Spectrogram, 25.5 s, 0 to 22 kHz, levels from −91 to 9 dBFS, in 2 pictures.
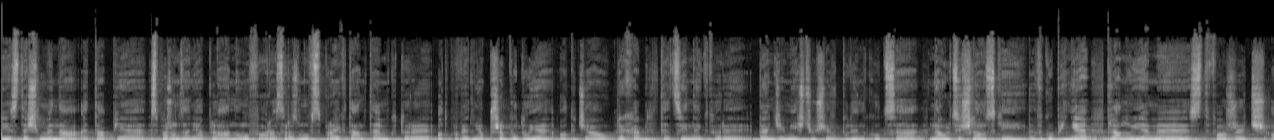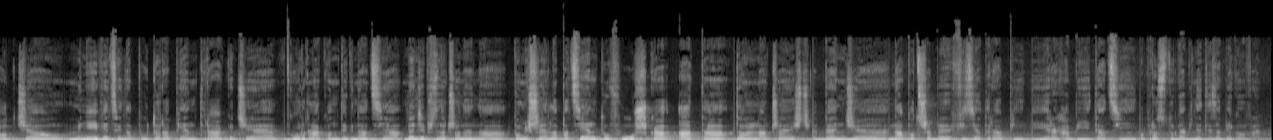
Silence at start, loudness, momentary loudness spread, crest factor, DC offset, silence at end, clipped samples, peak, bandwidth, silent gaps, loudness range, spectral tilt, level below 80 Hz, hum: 0 s; -20 LUFS; 6 LU; 18 dB; under 0.1%; 0 s; under 0.1%; -2 dBFS; 17.5 kHz; none; 3 LU; -5.5 dB/octave; -38 dBFS; none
